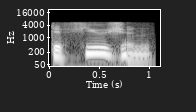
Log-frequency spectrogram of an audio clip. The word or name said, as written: diffusion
